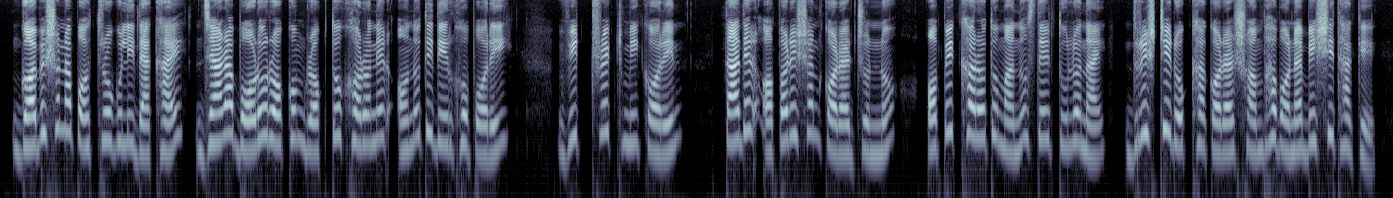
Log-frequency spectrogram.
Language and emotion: Bengali, neutral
